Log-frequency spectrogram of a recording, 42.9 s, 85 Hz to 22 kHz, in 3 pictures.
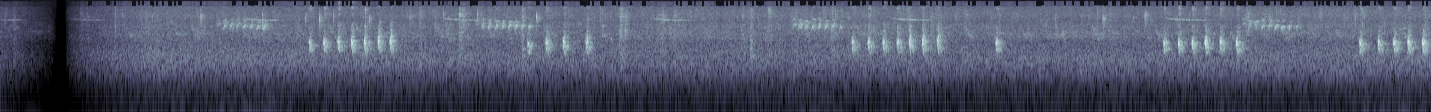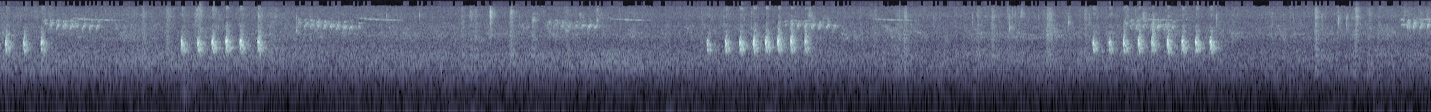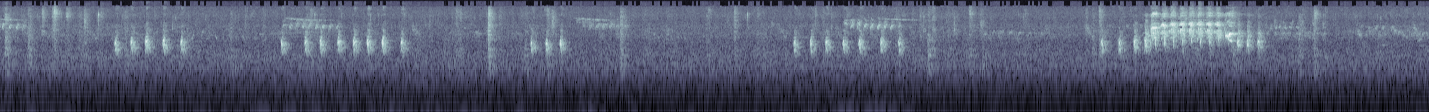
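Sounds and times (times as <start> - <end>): rain hiss: 0.0 - 42.9
birds chirping trills: 2.0 - 7.0, 7.9 - 18.4, 24.5 - 35.4, 36.2 - 42.9
thin high bird calls: 2.2 - 4.0, 25.2 - 26.6, 29.7 - 30.7, 33.4 - 34.9, 36.5 - 37.8, 39.6 - 42.9.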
